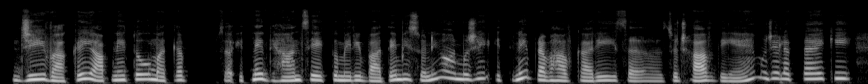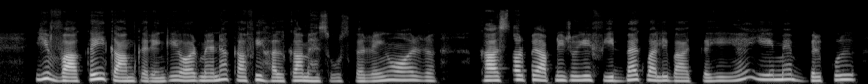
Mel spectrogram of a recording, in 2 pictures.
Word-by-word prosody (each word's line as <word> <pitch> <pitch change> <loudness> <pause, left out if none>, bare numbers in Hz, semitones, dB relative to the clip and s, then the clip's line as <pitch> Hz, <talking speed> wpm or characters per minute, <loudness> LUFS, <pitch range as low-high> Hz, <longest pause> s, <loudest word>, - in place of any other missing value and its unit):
जी, 210 +6 +4
वाक़ई 205 - +1
आपने 200 +4 +1
तो 235 0 +3
मतलब 200 -2 0 0.4
स 180 - -6
इतने 230 +7 +2
ध्यान 180 0 0
से 205 +2 0
एक 195 - -4
तो 205 - 0
मेरी 190 0 +1
बातें 165 +4 0
भी 230 - +2
सुनी 200 +5 -1
और 280 - 0
मुझे 240 0 +1 0.2
इतने 225 +7 0
प्रभावकारी 180 -1 -1
स - - -20 0.5
सुझाव 170 +1 0
दिए 155 -2 -5
हैं 185 - -2
मुझे 275 -2 -4
लगता 255 0 -3
है 255 +1 +2
कि 270 0 -2 0.5
ये 255 +4 +4
वाक़ई 180 +9 +5
काम 165 -3 +4
करेंगे 155 +4 -3
और 180 0 +3
मैं 175 - +1
न 225 +4 +2
काफ़ी 180 +3 +1
हल्का 165 +2 +1
महसूस 155 -2 -3
कर 155 0 -2
रही 160 +3 -2
हूँ 205 +2 +1
और 195 -3 -1 0.5
ख़ासतौर 190 +3 +4
पे 215 - +2
आपने 195 0 +2
जो 195 +1 -2
ये 200 +1 +2
फ़ीडबैक 175 +4 0
वाली 180 -3 +2
बात 165 -2 -2
कही 170 +2 -4
है 220 +10 -3
ये 225 -7 0
मैं 225 +1 +2
बिल्कुल 180 +7 -2
190 Hz, 185 wpm, -22 LUFS, 170-220 Hz, 0.5 s, वाक़ई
